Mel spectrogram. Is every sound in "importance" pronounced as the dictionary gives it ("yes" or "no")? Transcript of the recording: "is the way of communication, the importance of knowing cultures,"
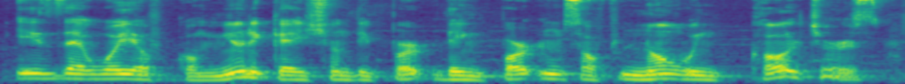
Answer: yes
